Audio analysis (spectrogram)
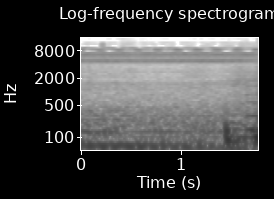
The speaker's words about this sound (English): I'm listening to the crickets. I hope you can hear them.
